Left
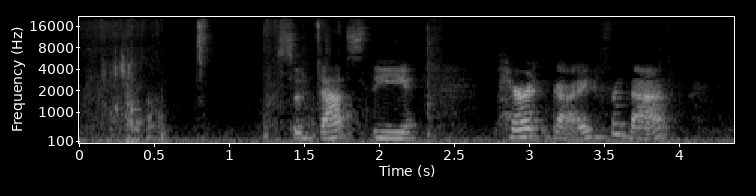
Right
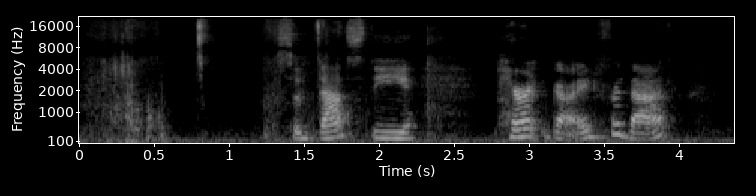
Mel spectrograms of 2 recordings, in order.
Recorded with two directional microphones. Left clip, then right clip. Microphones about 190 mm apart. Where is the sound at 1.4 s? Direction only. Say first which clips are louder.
Left 1 dB; 55° right (ahead or behind).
